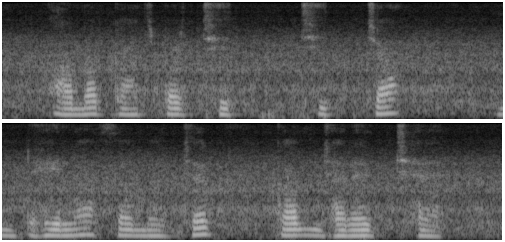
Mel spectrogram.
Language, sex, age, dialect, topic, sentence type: Maithili, male, 18-24, Southern/Standard, agriculture, statement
